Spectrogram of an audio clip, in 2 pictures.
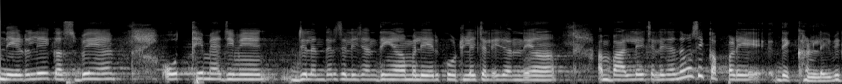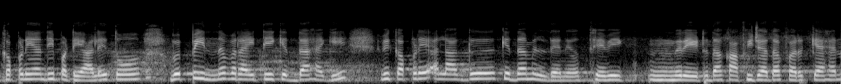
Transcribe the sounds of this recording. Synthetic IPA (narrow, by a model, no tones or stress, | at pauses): neːɽleːkəsbeːɛ̃ːʊt̪ʰːeːmɛ̃ːd͡ʒɪʋẽːd͡ʒɪlənd̪əɾt͡ʃəliːd͡ʒãːnd̪iːãːməleːɾkoːʈleːt͡ʃəleːd͡ʒãːnd̪eːãː | əmbaːlːeːt͡ʃəleːd͡ʒãːnd̪ẽjãəsĩːkəpɽeːd̪eːkʰəɳləiːʋiːkəpɽeːãːd̪iːpəʈejaːleːt̪õːʋɪpɪnʋəɾaːɪʈiːkɪd̪aːɦɛːɡiː | ʋiːkəpɽeːələɡkɪd̪ãːmɪld̪eːnẽːʊt̪ʰːeːʋiː | ɾeːʈd̪aːkaːfʰiːd͡ʒjaːd̪aːpʰəɾkɛːɦɛːna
